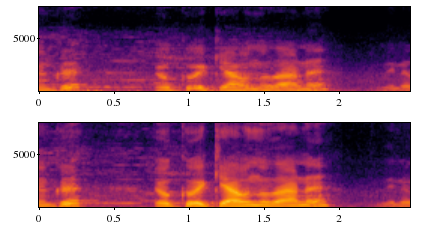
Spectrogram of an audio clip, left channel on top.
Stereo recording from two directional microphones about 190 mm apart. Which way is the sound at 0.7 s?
55° right (ahead or behind).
